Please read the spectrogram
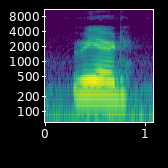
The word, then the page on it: reared: American English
